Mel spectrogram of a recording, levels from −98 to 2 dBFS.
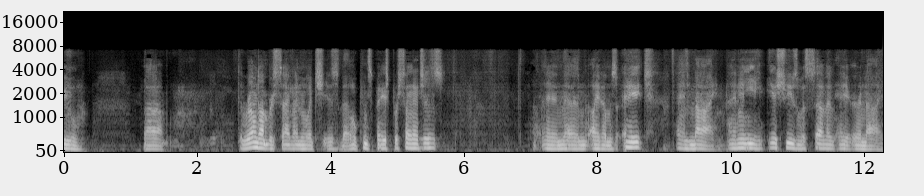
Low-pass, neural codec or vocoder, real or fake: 7.2 kHz; codec, 16 kHz in and 24 kHz out, 0.6 kbps, FireRedTTS-2 codec; fake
